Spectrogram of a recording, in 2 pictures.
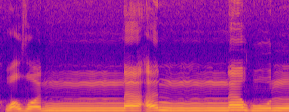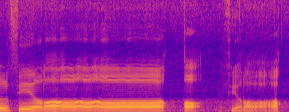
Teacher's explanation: qalqalah kubro karena dia berada di akhir. Nah, jadi harus pantulannya harus kuat ya karena dia kubro besar.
